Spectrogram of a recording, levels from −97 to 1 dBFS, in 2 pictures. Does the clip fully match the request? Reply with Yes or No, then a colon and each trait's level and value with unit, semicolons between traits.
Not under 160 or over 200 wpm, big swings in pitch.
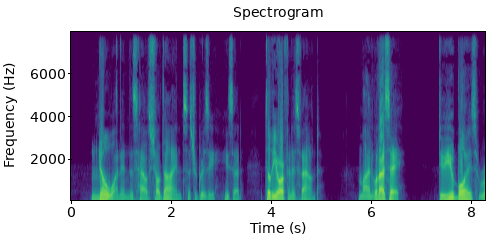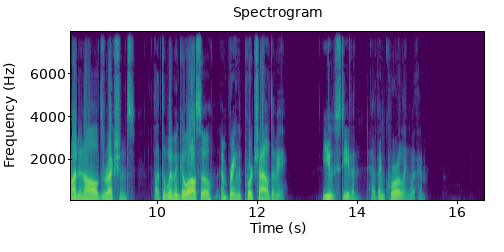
Yes: average, 165 wpm; wide, 7.4 semitones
